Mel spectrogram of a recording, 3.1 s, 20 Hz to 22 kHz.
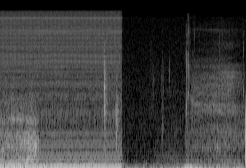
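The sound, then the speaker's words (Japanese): A loud, steady electrical hum with buzzy overtones and hiss from a Model 12 mixer with its gain turned fully up fills the first half, cuts out abruptly, then returns as rougher crackling noise near the end. No one speaks. “はいこれぐらいでまあノイズがちょっと聞くに耐えないぐらい入りますこれがモデル12のゲインをフルに上げた状態ですね DMAT2 の状態ですこれはなんかケーブルが悪いような気もしますがかなりノイズが乗っているという状態ですね”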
